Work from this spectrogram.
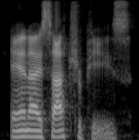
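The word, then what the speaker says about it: Anisotropies: Instead, he saw the possible and then confirmed comet while reviewing images captured by the Solar, Wind, and this word is pronounced anisotropes instrument aboard the Solar and Heliospheric Observatory called SOHO, a spacecraft overseen by NASA and the European Space Agency.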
